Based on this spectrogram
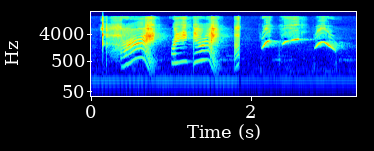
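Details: Mynah talking indoors: short harmonic speech-like syllables rising and falling, followed by clear whistled notes that sweep up and down, with a person saying "hi" nearby and a steady low hum underneath.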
